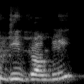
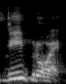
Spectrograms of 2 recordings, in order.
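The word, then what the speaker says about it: de Broglie: इट्स नॉट डी ब्रॉगली, इट्स नॉट ब्रोकेली, इट इज डी ब्रॉय, ठीक है। हाँ ma'am, French pronunciation होती है ना। हाँ, और वो सॉफ्ट स्पोकन लैंग्वेज है, इसीलिए, बल्कि डच भी डिफरेंट होती है।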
